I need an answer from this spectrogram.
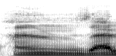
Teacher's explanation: انزل اخفای حقیقی نون ساکن به زای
